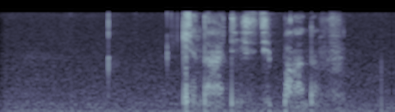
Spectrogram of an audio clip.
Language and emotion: Russian, neutral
